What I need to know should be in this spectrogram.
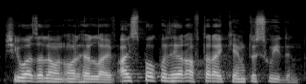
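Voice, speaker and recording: A man's voice: mid-range voice, quick pace. A man from Syria with a Syrian Arabic accent, a native Arabic speaker, answering as a poet in a live interview with emphatic, declarative short phrases. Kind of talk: live interview, reflective storytelling.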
